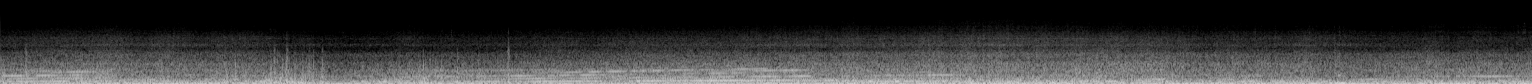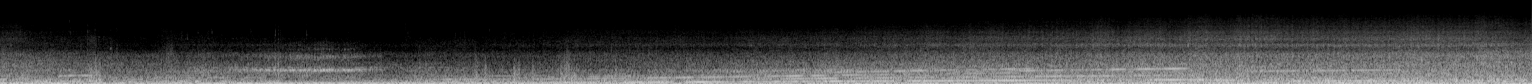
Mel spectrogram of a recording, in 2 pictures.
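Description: Honda Civic Type R FL5's turbocharged 2.0-litre four-cylinder engine heard from inside the cabin under hard acceleration, its pitch climbing in steps with a drop at each upshift, over loud road and wind noise. It eases off a little past halfway, then pulls up through the gears again.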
